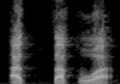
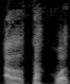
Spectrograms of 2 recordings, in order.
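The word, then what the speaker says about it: التقوى: as-syamsiyah dan gunakan al-qamariyah Attaqwa ada filmnya lebur masuk ke huruf tak karena tak disini adalah huruf Syamsiah makan bacanya bukan al-taqwa tapi at-taqwa begitu ya kemudian Azzam nama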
